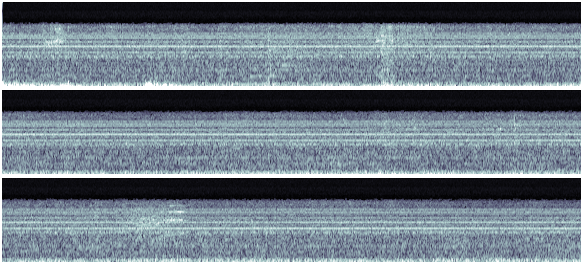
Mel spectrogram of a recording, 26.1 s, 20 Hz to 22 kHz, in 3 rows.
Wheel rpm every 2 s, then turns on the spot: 0, 0, 0, 0, 0, 0, 0, 0, 0, 0, 0, 0, 0.
none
